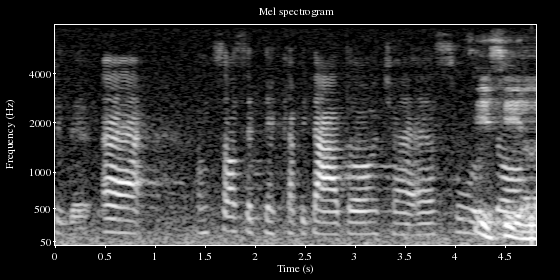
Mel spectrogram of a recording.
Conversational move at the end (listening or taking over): taking over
